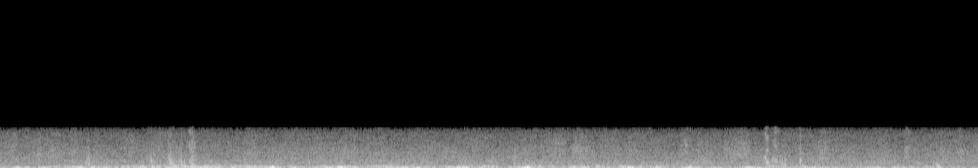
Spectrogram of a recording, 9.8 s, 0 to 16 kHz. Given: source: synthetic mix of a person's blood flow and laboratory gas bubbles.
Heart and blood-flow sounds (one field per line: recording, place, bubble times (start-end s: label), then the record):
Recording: Doppler ultrasound of blood flow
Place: subclavian vein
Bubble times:
1.47-1.97 s: bubbles
7.63-7.89 s: bubbles
7.97-8.07 s: bubbles
From the record:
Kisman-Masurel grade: 221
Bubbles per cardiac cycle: several, 3 to 8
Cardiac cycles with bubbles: 10 to 50%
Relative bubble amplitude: barely perceptible (0.100 to 0.250)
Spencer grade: 2 (many but less than half of the cardiac periods contain bubble signals, singularly or in groups)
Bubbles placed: anywhere in the cardiac cycle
